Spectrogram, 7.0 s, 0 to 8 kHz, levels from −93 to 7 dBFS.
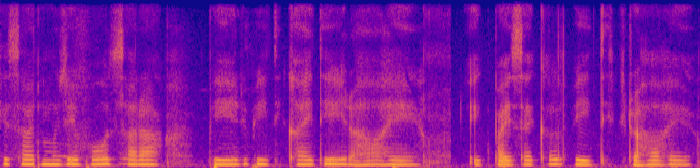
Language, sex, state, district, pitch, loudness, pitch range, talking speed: Hindi, female, Arunachal Pradesh, Papum Pare, 195 Hz, -20 LUFS, 190-210 Hz, 135 wpm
